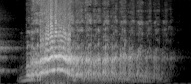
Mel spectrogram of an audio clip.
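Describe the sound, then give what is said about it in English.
A voice imitates the cartoon dog Scooby-Doo, a loud, warbling, throaty gargle of a bark-like utterance lasting under two seconds, rising sharply then trailing off into a ragged rumble. “Do you do that and I'll do the dog and let's see if we've got something.”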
